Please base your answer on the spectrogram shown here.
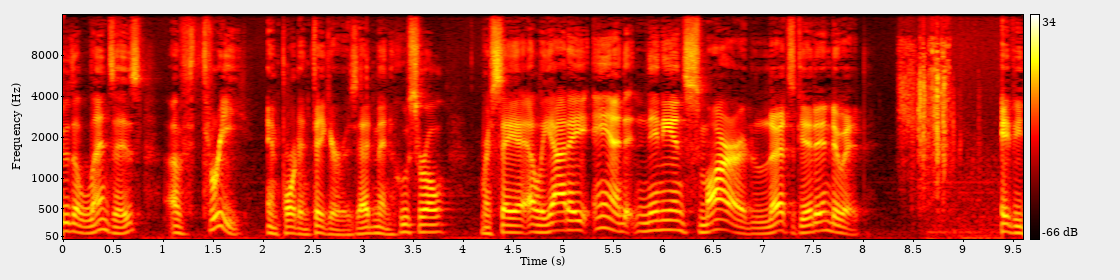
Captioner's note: page turning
